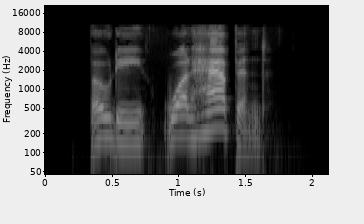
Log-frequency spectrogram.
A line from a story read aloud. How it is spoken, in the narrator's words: Steve snaps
